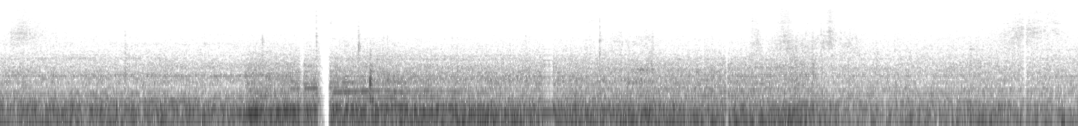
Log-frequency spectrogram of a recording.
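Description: Car cabin noise while driving slowly: a steady low engine and road hum heard from inside the car. The sound cuts out for an instant about three seconds in.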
